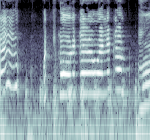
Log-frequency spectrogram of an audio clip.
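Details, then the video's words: Parrot imitating human speech, saying "Bad boy" in a rich, buzzy, strongly harmonic voice, with a few short syllables followed by sustained vowel-like notes. "Parrots not only imitate sounds but also understand them."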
